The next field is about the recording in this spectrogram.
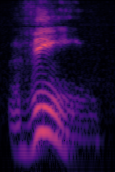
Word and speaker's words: Wien: Vienna is actually W-I-E-N, pronounced Veen. So... then they have the Wiener Schnitzel, but it's actually W-I-E-N-E-R, which we would say is Wiener Schnitzel.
